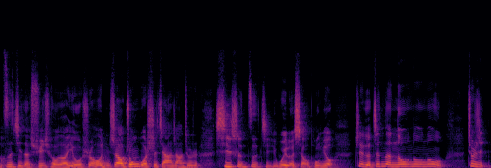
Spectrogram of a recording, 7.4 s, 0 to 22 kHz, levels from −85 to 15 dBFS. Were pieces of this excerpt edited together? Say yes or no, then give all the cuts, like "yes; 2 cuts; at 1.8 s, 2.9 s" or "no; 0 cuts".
no; 0 cuts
